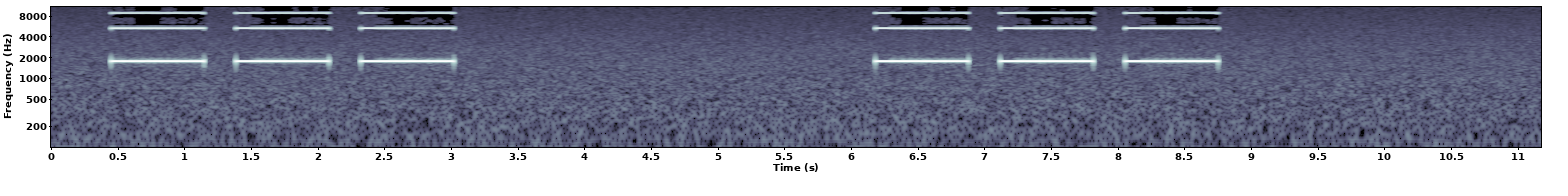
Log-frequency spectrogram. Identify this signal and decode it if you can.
Beep code, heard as beeps from a small speaker, played twice, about 1750 Hz. 3 long. In IBM BIOS tables: keyboard card error.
